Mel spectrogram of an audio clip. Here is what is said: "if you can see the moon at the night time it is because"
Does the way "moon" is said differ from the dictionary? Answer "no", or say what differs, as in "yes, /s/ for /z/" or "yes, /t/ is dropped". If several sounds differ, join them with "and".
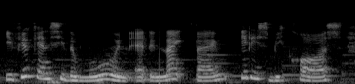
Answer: no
